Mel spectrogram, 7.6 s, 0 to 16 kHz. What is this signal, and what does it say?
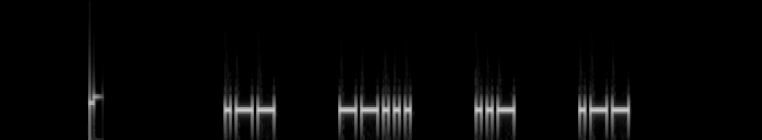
Morse code, heard as a keyed tone, about 22 wpm, spaced as for 10 wpm, 700 Hz. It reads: W7UW
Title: USA Call Signs - 4 Characters - 4x Character Spacing - 22wpm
